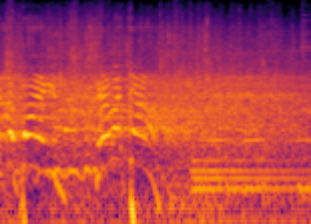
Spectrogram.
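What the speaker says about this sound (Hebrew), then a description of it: "גם אתה תמחא כפיים!" A crowd applauds during an evening event, steady loud clapping running throughout with a voice and other voices talking over it.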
